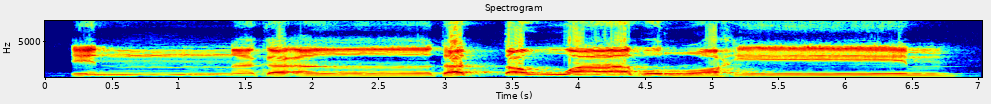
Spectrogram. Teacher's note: pada kalimat at-tawwa ini dipanjangkan dua harokat mat tabi'i · Dalam kalimat ini ada dua yang mendengung innaka kemudian anta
